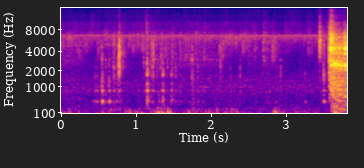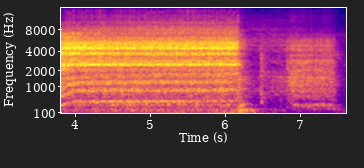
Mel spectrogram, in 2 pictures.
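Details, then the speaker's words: 1985 Mercury outboard on a boat, first cold start after winter storage and a carburettor rebuild; after a quiet spell it fires abruptly, buzzes unevenly about three seconds then drops off, rough reluctant cold start, considered common for these when cold. "I think that's pretty common in these when they're cold."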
